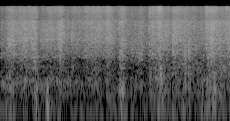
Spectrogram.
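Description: Faint rustling and handling noise, with many light ticks and clicks.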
